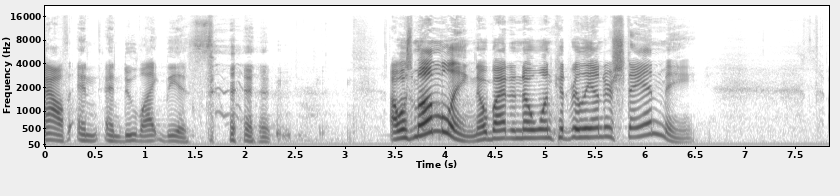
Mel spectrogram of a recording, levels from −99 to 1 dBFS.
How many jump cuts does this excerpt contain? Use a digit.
0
